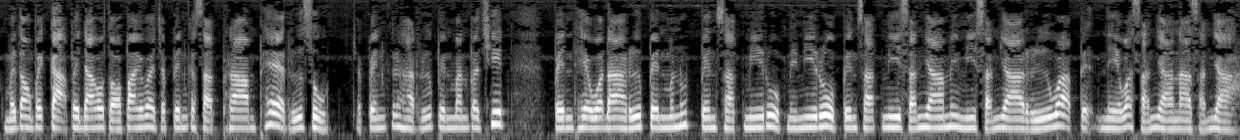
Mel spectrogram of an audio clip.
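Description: High-pitched Thai monk preaching. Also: male voice, no room sound. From Thailand. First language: Khmer. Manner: explanatory, repeats words to stress them, frequent fillers. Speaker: Buddhist monk. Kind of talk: Dharma sermon.

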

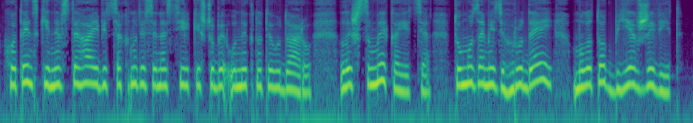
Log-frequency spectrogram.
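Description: Audiobook narrator, woman, mellow tone, close dry recording, dramatic delivery with voiced characters. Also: moderate pace, dry recording. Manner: shifts pitch and pace to voice the characters.

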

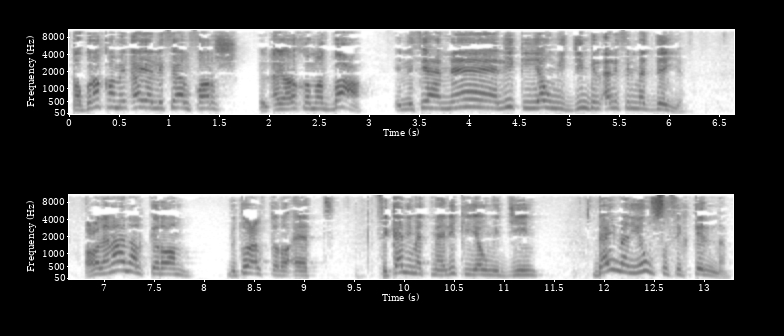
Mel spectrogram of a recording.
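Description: A middle-aged Egyptian man giving a televised lesson on Quran recitation, talking quickly to the viewers and going over each point twice. His voice sits high for a man and has a husky edge. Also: a bit bright. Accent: Egyptian Arabic. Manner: addresses viewers directly, repeats key points. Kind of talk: TV lesson explaining Quran readings.

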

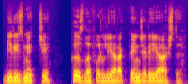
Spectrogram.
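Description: A male narrator reads the story in a steady, measured way. His voice is low. The recording is dry and close. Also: no room sound. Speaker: audiobook narrator. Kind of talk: scripted narration.

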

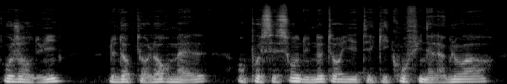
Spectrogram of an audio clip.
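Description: A man reading a classic short story aloud in a measured, expressive way. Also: medium pitch, breathy edge. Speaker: audiobook reader.

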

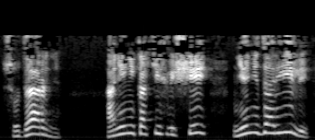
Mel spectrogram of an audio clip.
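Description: A man's voice: high voice, animated, moderate pace, husky, lo-fi sound, voice pushed up. A man voicing a defensive, flustered young female chorus singer who protests in a plaintive, evasive way.

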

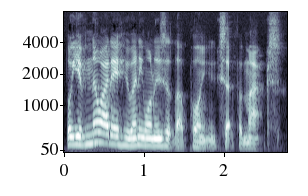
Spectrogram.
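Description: A man's voice: fairly high pitch, very animated, fast talker. A man chatting casually about a film and its game, often restarting his sentences and quoting lines in dry put-on tones. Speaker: podcast co-host. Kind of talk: casual chat.

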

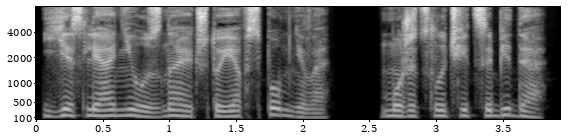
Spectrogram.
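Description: A man's voice: a little high, fairly even intonation, normal speed, darkish tone, dry recording, clean studio sound, pitched above the performer's own voice, lightly acted. A man reading an audiobook, voicing a young fox spirit woman who is anxious and pleading. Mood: panicked.

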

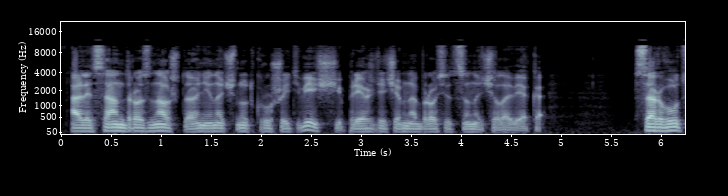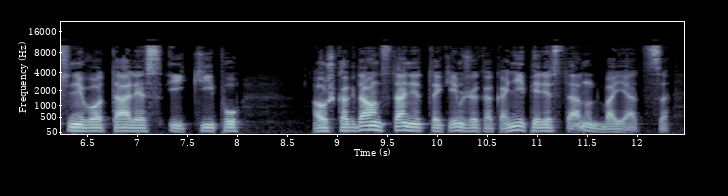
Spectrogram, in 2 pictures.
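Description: A man narrating an audiobook in a measured, grave storytelling manner. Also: extremely low pitch, dry recording, clean studio sound.

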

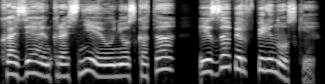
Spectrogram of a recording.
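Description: A woman narrating a storybook in an expressive, lilting reading voice. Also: mid-range voice, measured pace, no echo, studio quality.

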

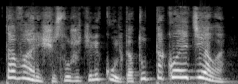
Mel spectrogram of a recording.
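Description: A brash young warlock programmer, as a male reader puts him on, loud and excitable, his voice leaping high and swinging all over as he yells. The tone is husky and breathy. It sounds like a lively storybook reading. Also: fast, exaggerated voice. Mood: yelling. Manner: loud, excitable, often yelling.

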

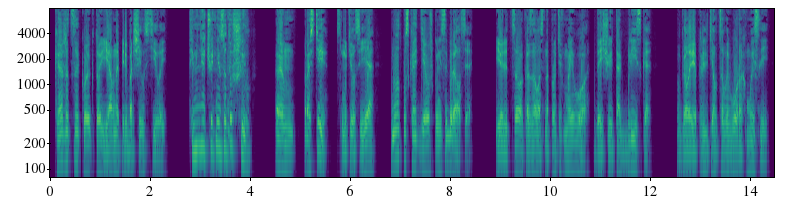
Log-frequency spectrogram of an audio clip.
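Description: A man narrating a first-person story in a steady, even manner. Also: low-pitched, brisk, dry recording, clean studio sound. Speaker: audiobook narrator.

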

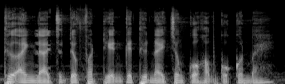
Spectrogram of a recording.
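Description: A man voicing a calm clinic doctor who speaks briskly and formally. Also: low voice, soft background music, pitched below the performer's own voice, natural voice. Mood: grave.

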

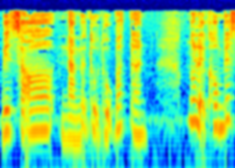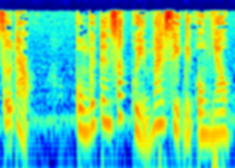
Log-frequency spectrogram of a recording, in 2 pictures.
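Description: A woman voicing a possessive, jealous male emperor who turns between commanding and coaxing, with a breathy voice. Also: a little high, animated, moderate pace, a little mellow. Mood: scolding.

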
